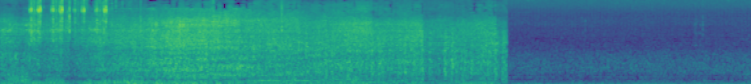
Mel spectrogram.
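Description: Locomotive-hauled passenger train passing close at speed: a loud rush of wheel and rail noise with a few sharp clicks in the first second. It cuts off abruptly about five seconds in, leaving only a faint low rumble.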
